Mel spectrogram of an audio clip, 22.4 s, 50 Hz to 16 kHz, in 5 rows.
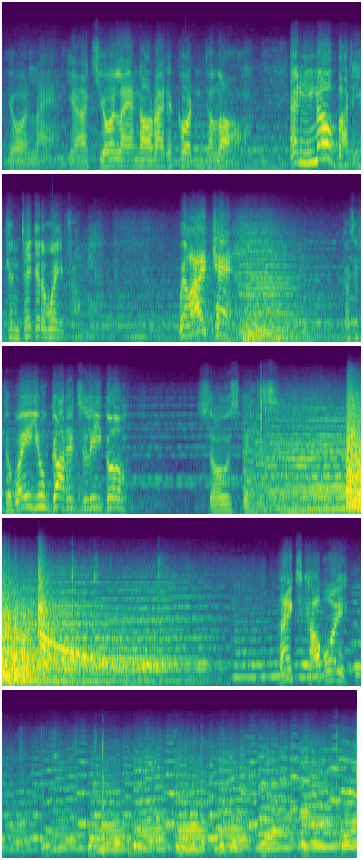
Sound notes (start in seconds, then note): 13.2 gunshot; 17.9 menacing music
